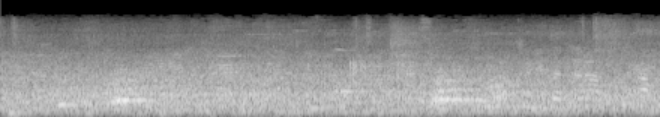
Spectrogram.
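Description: A dog barks twice, briefly, about a second in and again around three seconds in, over steady crowd chatter.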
